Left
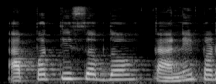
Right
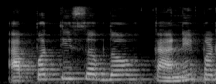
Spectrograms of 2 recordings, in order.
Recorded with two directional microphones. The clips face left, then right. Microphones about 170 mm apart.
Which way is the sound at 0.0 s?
35° left (ahead or behind).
